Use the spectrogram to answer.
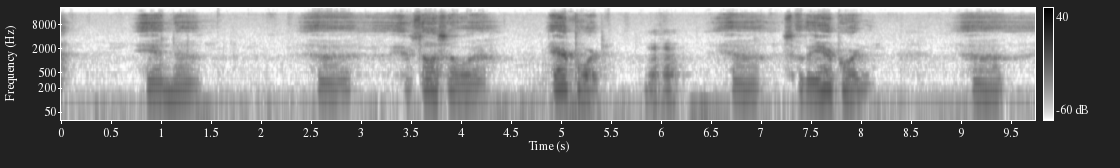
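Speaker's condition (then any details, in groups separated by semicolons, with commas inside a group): Parkinson's; affects voice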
